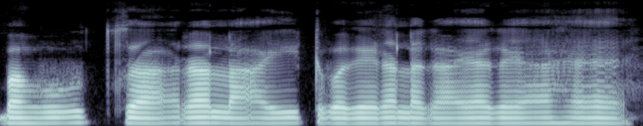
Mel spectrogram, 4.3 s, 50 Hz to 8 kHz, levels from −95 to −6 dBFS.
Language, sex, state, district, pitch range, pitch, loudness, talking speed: Hindi, male, Jharkhand, Deoghar, 125-130 Hz, 125 Hz, -20 LUFS, 100 wpm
